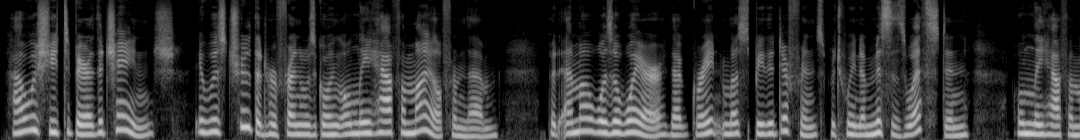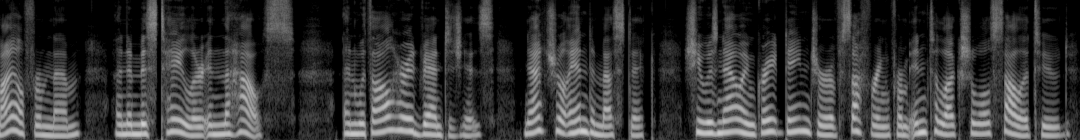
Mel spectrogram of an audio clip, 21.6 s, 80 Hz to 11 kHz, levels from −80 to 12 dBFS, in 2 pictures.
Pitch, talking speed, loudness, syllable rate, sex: 235 Hz, 185 wpm, -16 LUFS, 5.1 syllables/s, female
